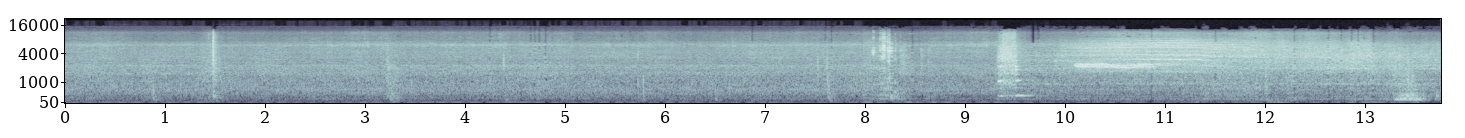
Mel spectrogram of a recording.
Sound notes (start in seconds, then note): 10.0 whistle blows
